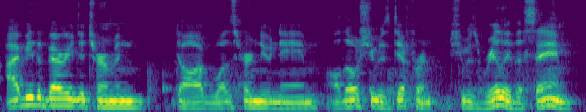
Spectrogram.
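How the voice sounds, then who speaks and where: A man's voice: lowish voice, fairly even intonation, moderate pace, a little hiss or hum. Man reading a children's story aloud. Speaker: author reading his picture book.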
